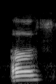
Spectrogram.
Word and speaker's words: Irth: Regional Coordinator for the Earth app. For those that don't know, the Earth app, and that is spelled IRTH, is a Yelp like platform for Black and Brown birthing people.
